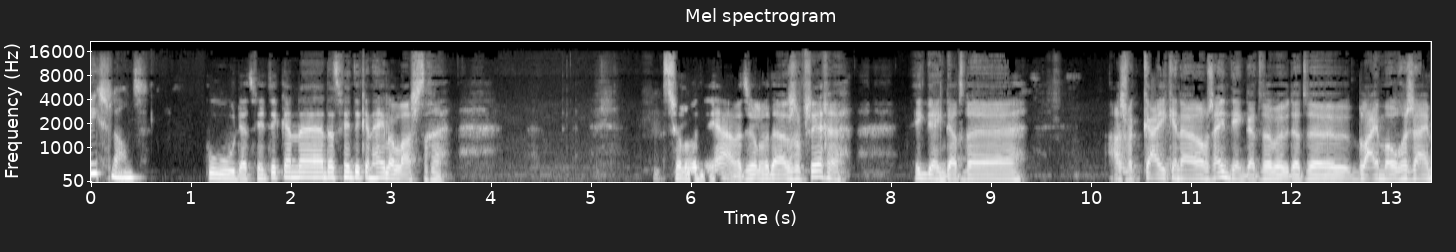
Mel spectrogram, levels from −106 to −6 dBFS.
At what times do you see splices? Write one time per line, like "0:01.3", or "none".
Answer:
0:01.1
